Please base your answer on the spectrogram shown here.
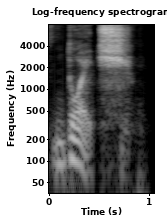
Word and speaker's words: Deutsch: would pronounce it as Deutsch. So, Dutch and Deutsch, it's it's it's similar, but it's still two different languages.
